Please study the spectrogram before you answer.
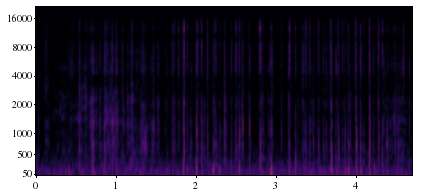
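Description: A small stitched purple faux-leather (vinyl) pouch, filled like a hacky sack, is held in both hands and scratched and tapped with fingernails. A soft, continuous scratchy rustle is broken by many quick, dry clicks and taps that stop short with no ring.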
